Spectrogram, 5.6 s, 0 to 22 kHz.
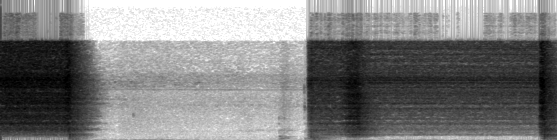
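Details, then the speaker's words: Vintage Hot Wheels R1NX go-kart tire, sat about 10 years, inflated to 30; bursts of sharp hiss from the air chuck with steady hissing escape between them: bead not sealing on the rim, air leak while inflating. "This thing's not sealing good on there. I'm gonna deal with it. Going there. That says 30. Let's leave that. Not getting a good seal though."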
